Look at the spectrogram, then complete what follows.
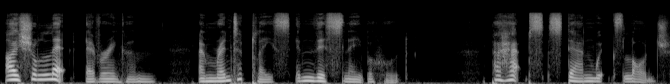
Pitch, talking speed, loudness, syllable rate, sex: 145 Hz, 125 wpm, -22 LUFS, 4.5 syllables/s, female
